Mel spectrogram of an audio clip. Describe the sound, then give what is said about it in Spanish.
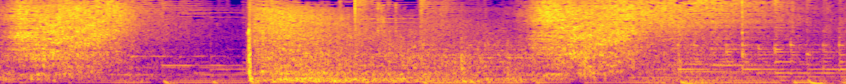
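Festival firework bombs launched during the San Serapio celebrations in Concho: continuous heavy rumbling booms and blasts, broken by one sharp loud crack partway through, with no voices. “lanzamiento de bombas de palenque”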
